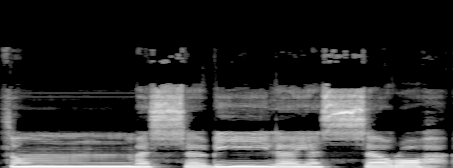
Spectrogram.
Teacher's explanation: رو کو موٹا پڑھنا اور ہا کی آواز آخر میں کلیئر آنی چاہیے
